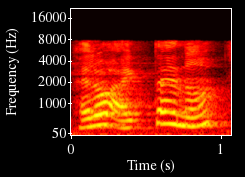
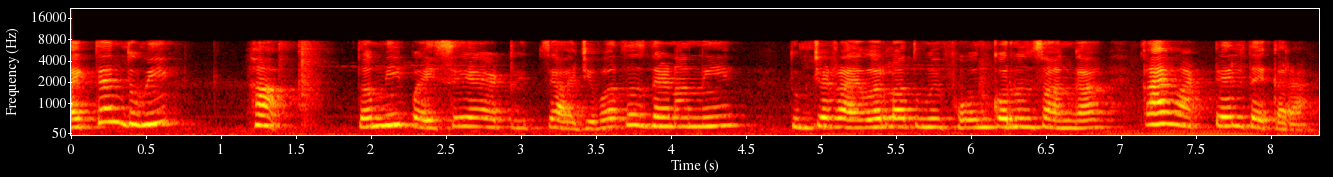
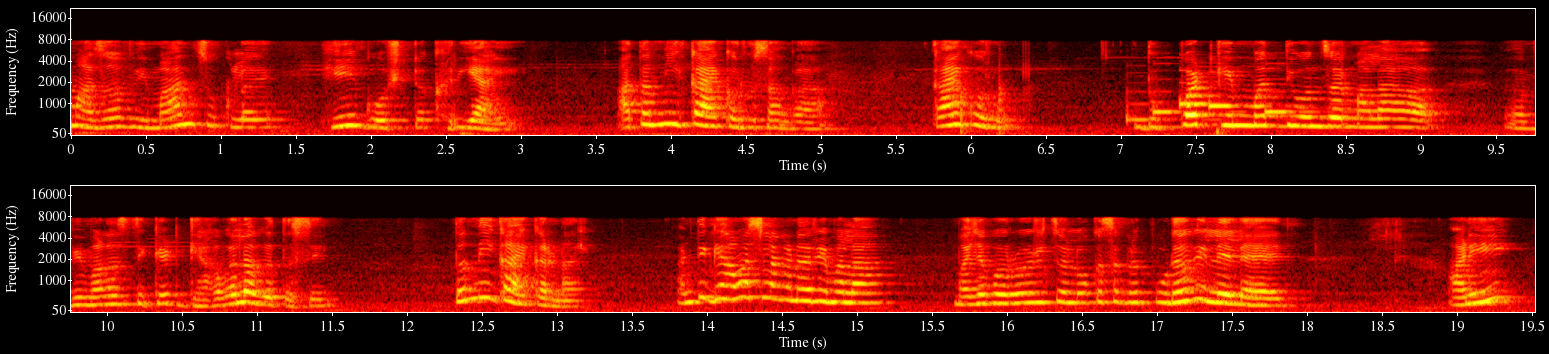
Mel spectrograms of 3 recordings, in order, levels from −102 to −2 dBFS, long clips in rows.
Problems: none marked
